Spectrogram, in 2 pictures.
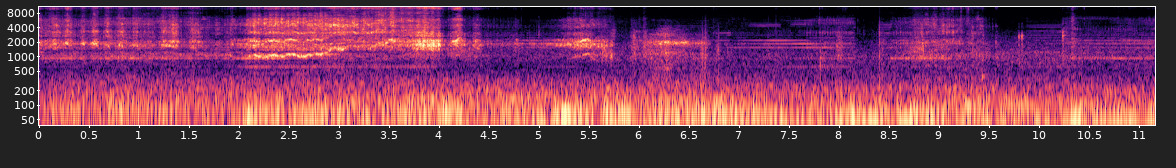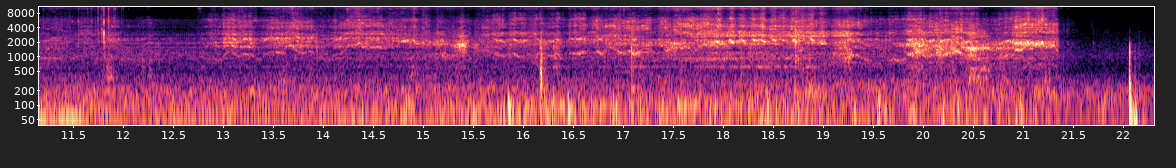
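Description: Radio-controlled scale crawler truck driving, its electric motor whining up and down in pitch with the throttle, and its tyres scraping over gravel and concrete.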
